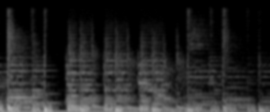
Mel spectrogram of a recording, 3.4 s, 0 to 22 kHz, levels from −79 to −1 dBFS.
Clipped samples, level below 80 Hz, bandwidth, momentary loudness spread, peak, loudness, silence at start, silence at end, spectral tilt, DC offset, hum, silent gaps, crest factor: under 0.1%; -38 dBFS; 16.5 kHz; 9 LU; -12 dBFS; -34 LUFS; 0 s; 0 s; -5.5 dB/octave; 0.8%; none; none; 20 dB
